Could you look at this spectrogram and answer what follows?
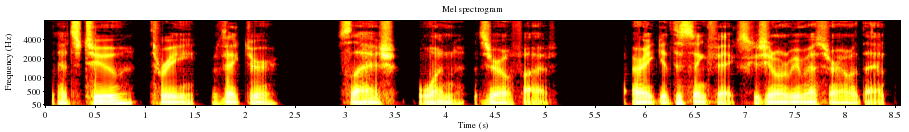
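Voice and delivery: normal talking voice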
